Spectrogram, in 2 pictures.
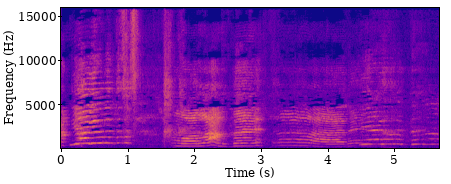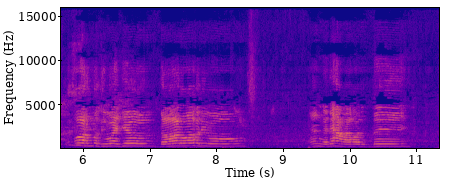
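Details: Young girl crying for her uncle: long, wavering, sobbing wails with catching breaths between them; ordinary emotional crying.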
